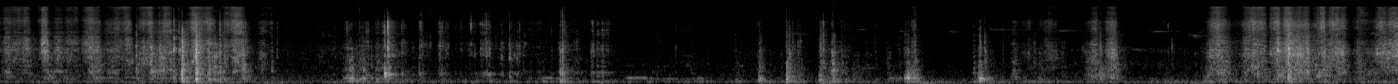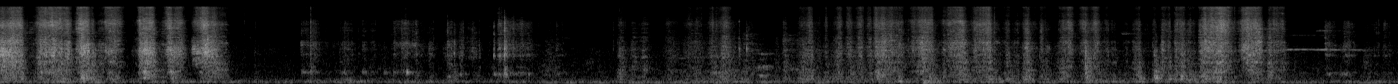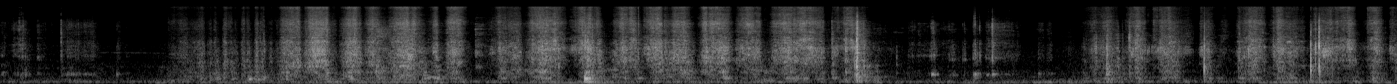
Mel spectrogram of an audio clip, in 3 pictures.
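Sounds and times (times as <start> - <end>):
wood being sawn by hand: 0.0 - 2.8, 12.0 - 16.3, 29.7 - 36.8, 38.8 - 41.9.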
